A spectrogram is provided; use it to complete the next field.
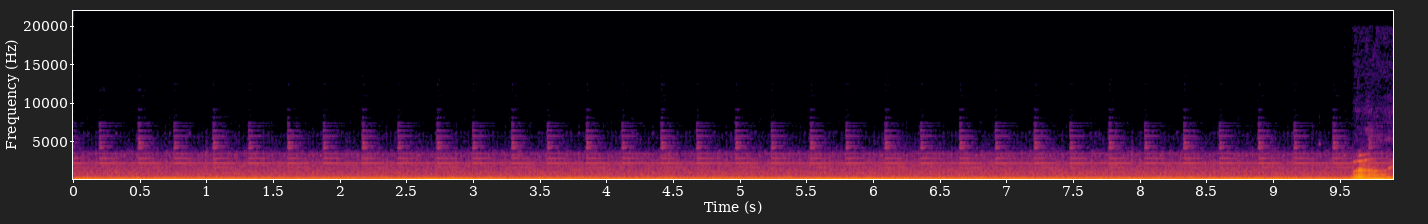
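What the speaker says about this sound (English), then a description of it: "Well, here we are, stuck waiting for the train to come by." Train rumbling past a road crossing in American Truck Simulator, set in southern Arkansas: a steady, loud low rumble with faint periodic clacking throughout, and a brief sharper burst right at the end.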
